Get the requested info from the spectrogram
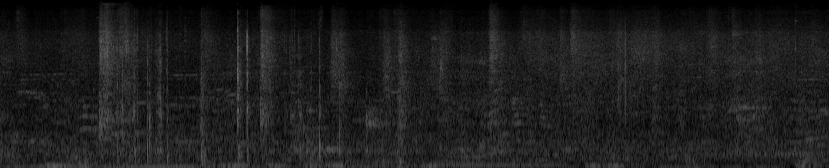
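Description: Indistinct voices of people talking in a shop hall, with a cluster of sharp clicks and knocks in the first few seconds.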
